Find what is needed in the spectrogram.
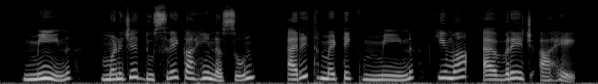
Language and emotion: Marathi, neutral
